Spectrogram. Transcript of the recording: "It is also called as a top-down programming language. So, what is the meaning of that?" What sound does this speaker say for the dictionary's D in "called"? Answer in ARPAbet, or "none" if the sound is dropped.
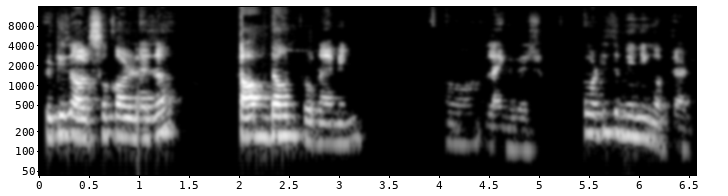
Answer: D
